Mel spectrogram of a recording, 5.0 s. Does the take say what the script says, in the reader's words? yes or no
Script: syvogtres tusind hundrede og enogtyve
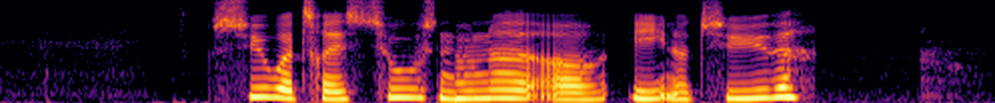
yes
